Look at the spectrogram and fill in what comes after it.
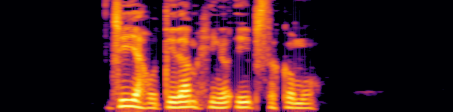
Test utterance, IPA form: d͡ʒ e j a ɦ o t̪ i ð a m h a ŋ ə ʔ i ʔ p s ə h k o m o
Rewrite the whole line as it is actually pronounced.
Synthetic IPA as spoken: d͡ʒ i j a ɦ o t̪ i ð a m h i ŋ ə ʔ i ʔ p s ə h k o m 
